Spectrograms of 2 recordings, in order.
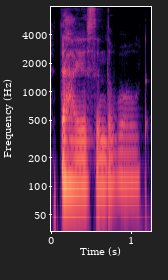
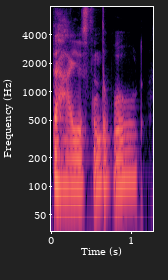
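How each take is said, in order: Both takes have the same delivery.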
